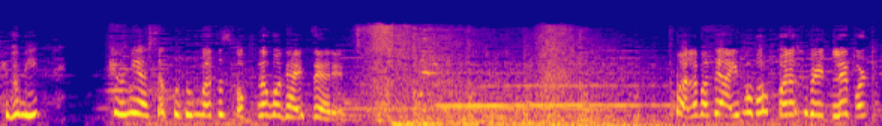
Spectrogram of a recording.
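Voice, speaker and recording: A woman's voice: extremely high pitch, moderate pace. An actress playing a tearful, self-pitying young woman who pleads and repeats herself in a TV serial. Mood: pleading. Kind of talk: TV serial drama. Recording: TV clip with loud music.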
